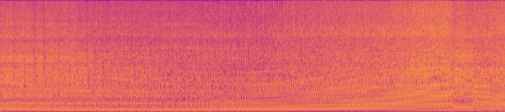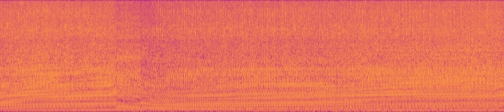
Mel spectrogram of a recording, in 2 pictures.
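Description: Motor vehicle engine accelerating up through the gears. The pitch climbs steadily for several seconds, drops abruptly at a shift about nine seconds in and again a few seconds later, then climbs again.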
